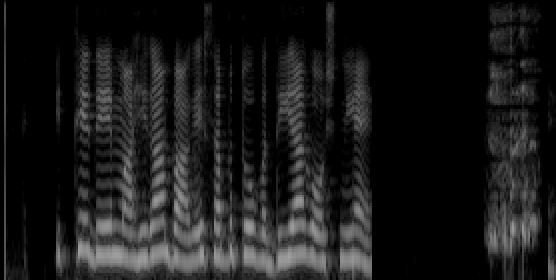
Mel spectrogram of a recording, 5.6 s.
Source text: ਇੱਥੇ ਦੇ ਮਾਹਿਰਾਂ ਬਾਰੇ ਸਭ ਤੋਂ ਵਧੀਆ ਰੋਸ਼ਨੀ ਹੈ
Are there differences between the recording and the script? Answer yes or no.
no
